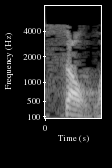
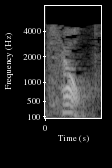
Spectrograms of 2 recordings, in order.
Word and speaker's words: Celt: You might say think it's pronounced Celt, like the basketball team in Boston, the Boston Celtics. But actually, it's pronounced Celt. C-E-L-T.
